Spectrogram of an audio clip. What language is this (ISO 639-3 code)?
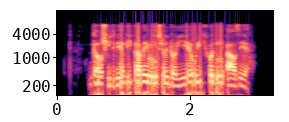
ces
